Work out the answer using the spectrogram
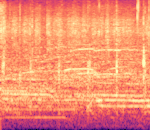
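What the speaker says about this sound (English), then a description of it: "St. Joseph's crowd to our left cheering to hold him" The St. Joseph's crowd at a six-man high school football game against Heritage Christian cheers continuously, a dense mass of shouting voices with higher children's cries over the top, moderately distant.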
